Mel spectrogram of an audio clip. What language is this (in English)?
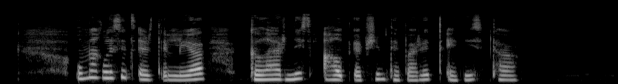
Georgian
